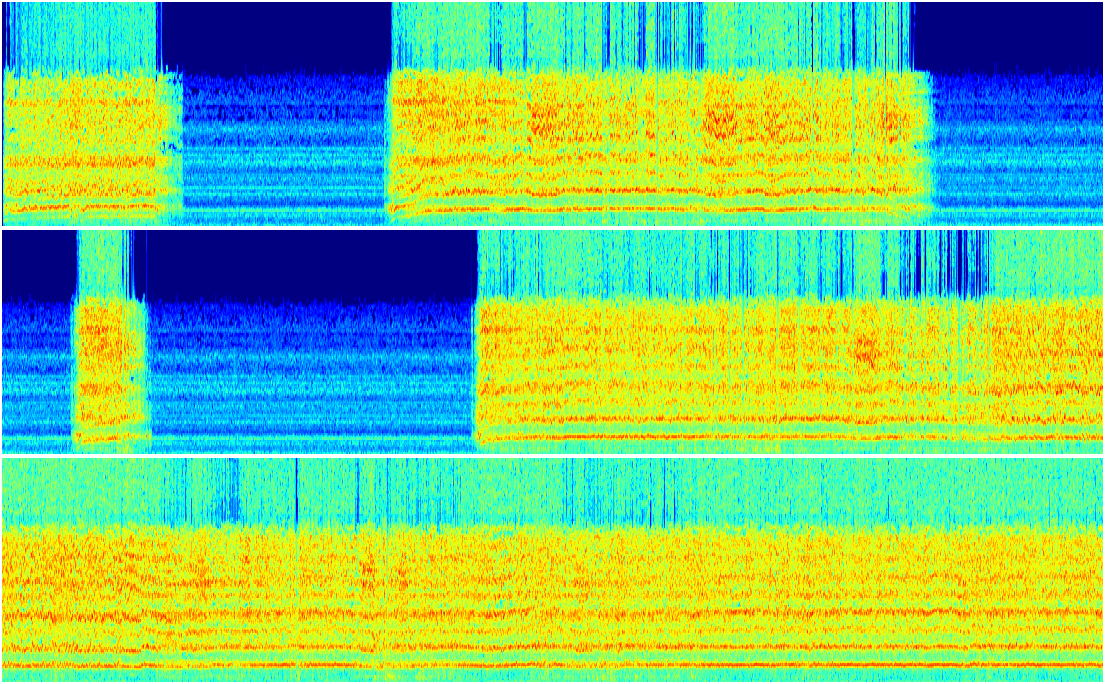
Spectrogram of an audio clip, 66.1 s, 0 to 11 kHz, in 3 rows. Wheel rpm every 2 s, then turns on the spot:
90, 70, 0, 10, 180, 230, 230, 220, 210, 10, 0, 30, 50, 0, 0, 30, 220, 230, 230, 230, 220, 190, 190, 200, 230, 230, 220, 220, 230, 230, 230, 230, 230.
none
